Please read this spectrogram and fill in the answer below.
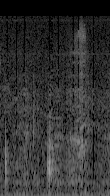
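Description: Near silence: faint room tone, with one very faint short sound about halfway through.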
